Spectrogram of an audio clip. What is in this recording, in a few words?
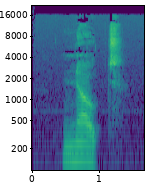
"noot", Dutch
